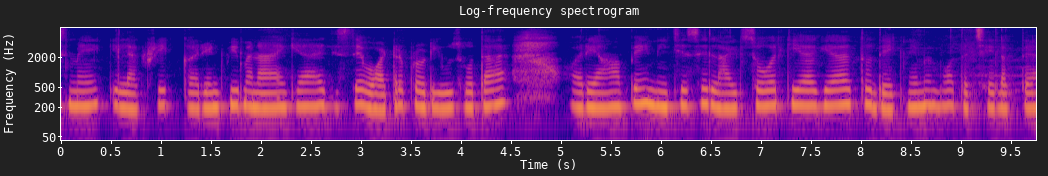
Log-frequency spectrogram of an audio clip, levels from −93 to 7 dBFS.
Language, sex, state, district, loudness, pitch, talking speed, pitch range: Hindi, female, Bihar, Gaya, -31 LUFS, 210 Hz, 190 wpm, 195-215 Hz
